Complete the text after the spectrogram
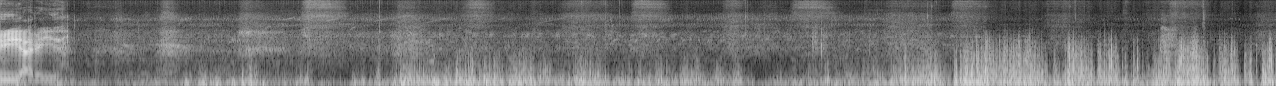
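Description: Wind gusts and buffets loudly against the microphone outdoors.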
